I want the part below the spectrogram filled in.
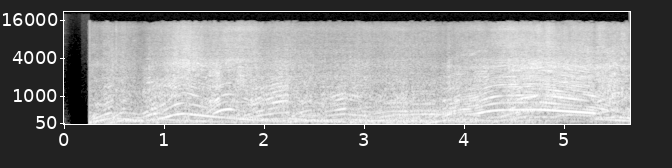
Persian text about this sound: صدای اگزاز موتورسایکل های عاشقان سرعت در ولایت هرات است. گروهی از موتورسایکل سواران سنگین وزن با سرعت بیش از 200 کیلومتر در ساعت شارهای هرات را در روزهای تمرین می پیمایند.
